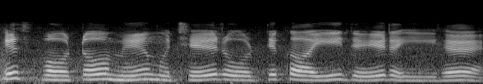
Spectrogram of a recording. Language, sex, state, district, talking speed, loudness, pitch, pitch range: Hindi, female, Madhya Pradesh, Katni, 110 wpm, -18 LUFS, 205 Hz, 195-230 Hz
